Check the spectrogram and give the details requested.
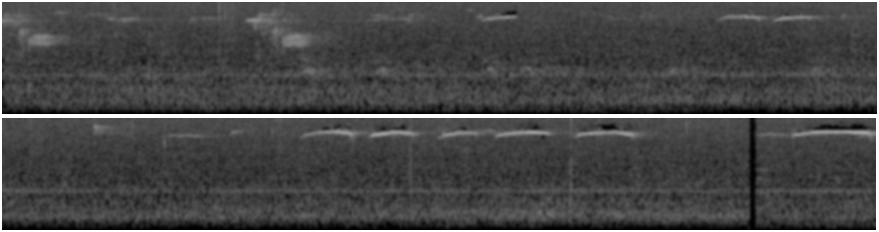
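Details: Cedar waxwings in a backyard give soft, very high, thin, lisping trilled whistles in short bursts, bunched near the end; chickadees, nuthatches and crows may also be heard, over a steady hum and faint rustle.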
